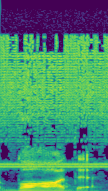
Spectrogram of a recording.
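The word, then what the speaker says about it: lād (ضاد): Actually, lād. They are lāds, and you have to pronounce it with istitāla. We have to have a lengthening of the sound of lād from the very back of the tongue to the tip of the tongue.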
